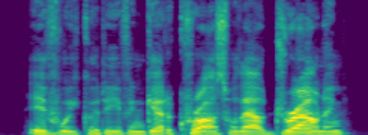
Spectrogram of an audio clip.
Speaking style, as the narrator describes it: Daryl snapped

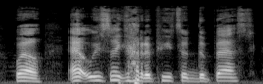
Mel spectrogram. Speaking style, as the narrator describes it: Sam chuckled and thought to himself

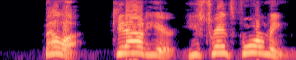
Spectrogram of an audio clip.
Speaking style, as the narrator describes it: Van shouts from the alley

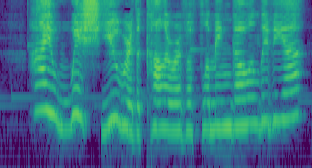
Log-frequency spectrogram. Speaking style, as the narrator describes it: said Jojo with a sigh

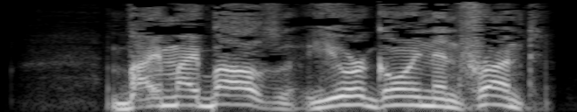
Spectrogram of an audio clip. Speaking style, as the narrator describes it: The soldier refused angrily

